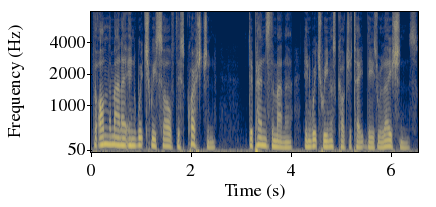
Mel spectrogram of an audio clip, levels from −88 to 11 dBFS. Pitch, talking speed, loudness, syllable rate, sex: 130 Hz, 185 wpm, -16 LUFS, 5.5 syllables/s, male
